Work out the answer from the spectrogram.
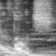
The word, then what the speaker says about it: loach: for we got loach pearl that's how you pronounce it loach yeah i don't know food okay oh very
